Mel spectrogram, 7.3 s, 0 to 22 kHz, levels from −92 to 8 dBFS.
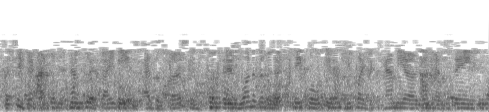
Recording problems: garbled, watery; badly
chatter from many people; very loud; throughout; 1 dB above the speech

